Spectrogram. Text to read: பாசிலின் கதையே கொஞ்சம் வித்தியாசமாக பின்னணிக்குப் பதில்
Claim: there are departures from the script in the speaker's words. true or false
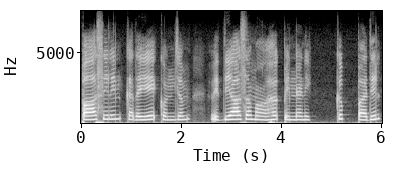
false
